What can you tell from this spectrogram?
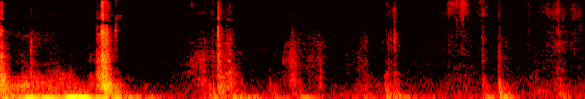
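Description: A muffled low bump, then a few faint separate clicks and knocks as a closet door is opened and someone steps in among the hanging clothes.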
